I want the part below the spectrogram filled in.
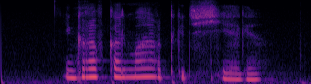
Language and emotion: Russian, neutral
